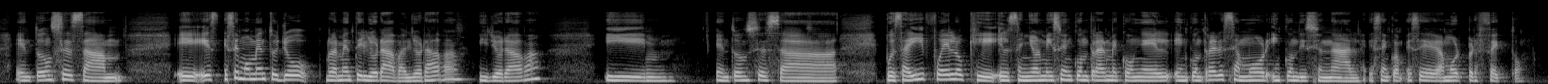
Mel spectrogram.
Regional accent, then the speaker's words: El Oro, Ecuador; yo soy de Ecuador y entonces estaba en la provincia del Oro.

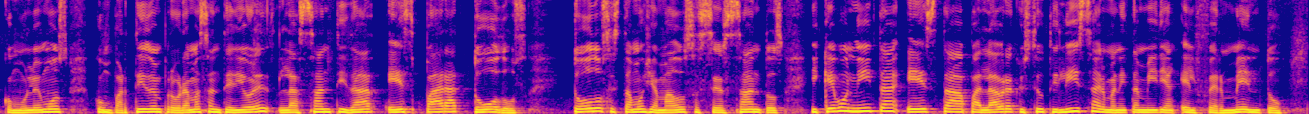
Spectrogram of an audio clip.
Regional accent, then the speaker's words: Peru; now in Canada; soy de Perú

